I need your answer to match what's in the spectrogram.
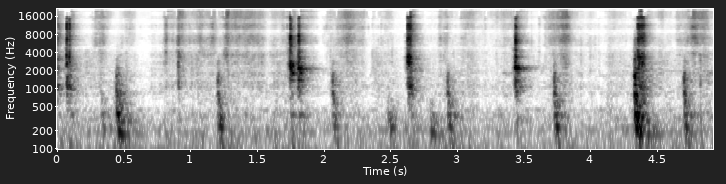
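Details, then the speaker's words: Skoda Fabia 3 front anti-roll bar rubber bushing creaks dryly about twice a second as the bar moves up and down; new aftermarket bushings still creaked, so they are being replaced with slippery original bushings. "I to jest ten dźwięk, który przy ruszaniu się stabilizatora góra dół wydobywa się z tej gumy."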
